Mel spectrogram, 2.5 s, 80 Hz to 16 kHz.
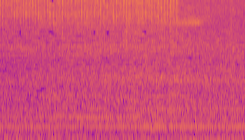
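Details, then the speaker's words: Lexus CT200h hybrid after engine replacement, driving in EV mode: engine off and not shaking, only a steady, even mid-pitched cooling fan whir over light background noise; normal once the inverter has recharged the rear battery. "Maandar yung pan niya, pero nakapatay yung makina niya, no? Tingnan nyo, hindi nanginginig to."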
